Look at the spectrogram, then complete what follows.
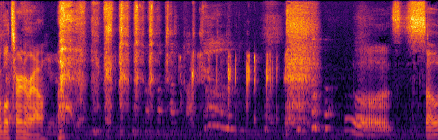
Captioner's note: laugh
